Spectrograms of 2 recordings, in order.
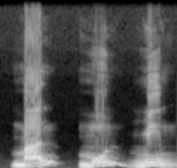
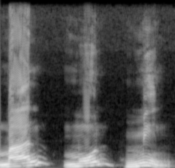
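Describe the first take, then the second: No difference in how they are said.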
